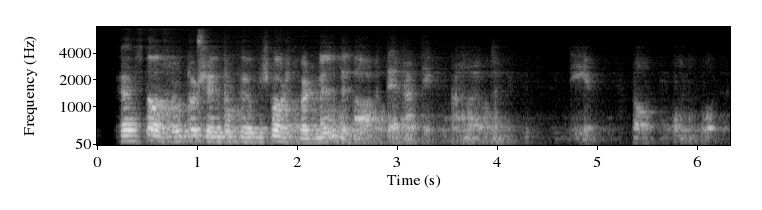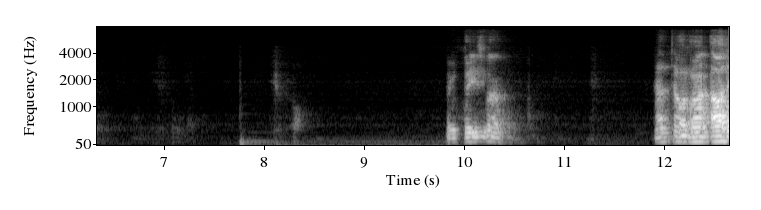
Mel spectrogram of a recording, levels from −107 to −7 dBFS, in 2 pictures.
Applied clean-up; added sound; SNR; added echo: neural mask model DeepFilterNet 3.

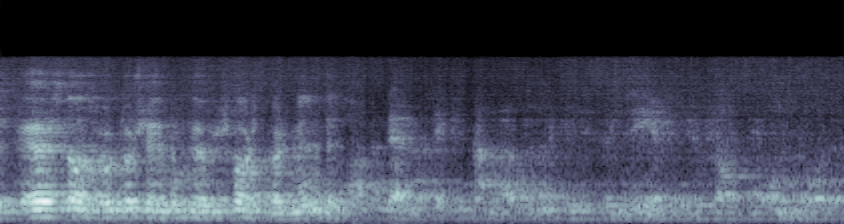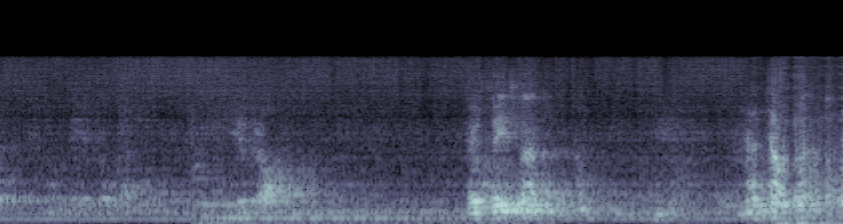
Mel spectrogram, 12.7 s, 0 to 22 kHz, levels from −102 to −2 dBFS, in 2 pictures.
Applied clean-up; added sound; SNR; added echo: neural separator model SepFormer DNS4.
